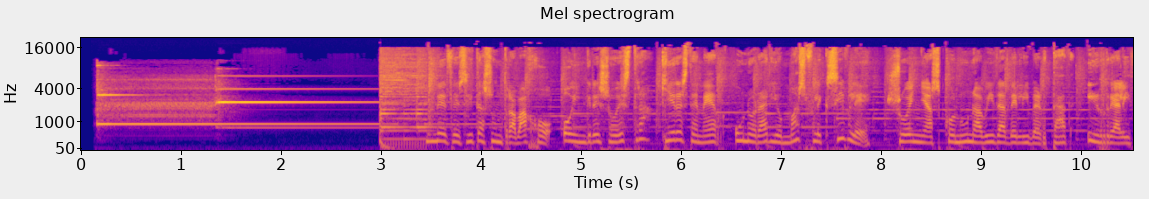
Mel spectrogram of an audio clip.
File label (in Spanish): anuncio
